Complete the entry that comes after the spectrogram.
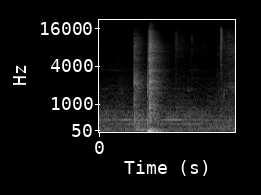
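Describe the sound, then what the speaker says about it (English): A smooth, fast interior door aboard a 52-metre Amels superyacht swings and shuts with one firm soft thud, followed by a faint later tap, in a quiet room. "These doors, super smooth, super quick as well."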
